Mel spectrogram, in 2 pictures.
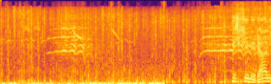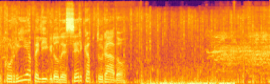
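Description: A horse neighs and its hooves clip-clop during a mounted ride in which a sniper shoots the general's horse, bringing it down. The whinnies and steady hoofbeats are close and loud, mixed under narration and a man's urgent speech.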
